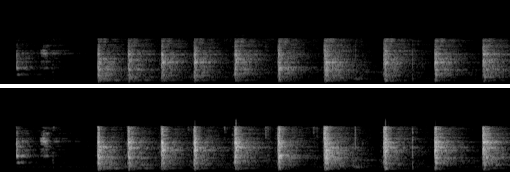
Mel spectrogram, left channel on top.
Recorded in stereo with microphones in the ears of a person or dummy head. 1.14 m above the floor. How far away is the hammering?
About 0.8 m.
